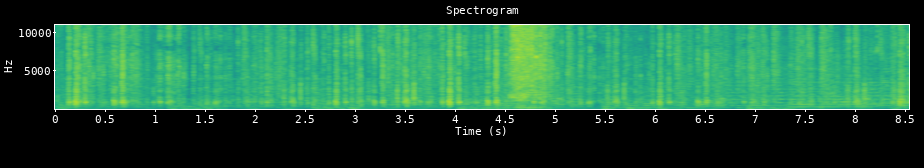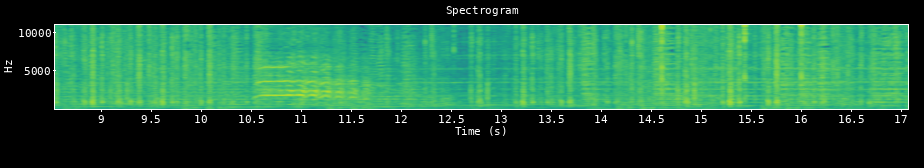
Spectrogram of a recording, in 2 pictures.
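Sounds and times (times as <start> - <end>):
dramatic music: 0.0 - 17.0
horses hooves galloping: 0.0 - 17.0
horse whinnying: 4.2 - 5.1, 10.5 - 12.0.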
